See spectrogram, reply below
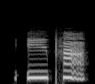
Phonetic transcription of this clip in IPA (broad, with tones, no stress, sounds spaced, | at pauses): ʔ e˦ ɪ̯ pʰ ã˦˨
